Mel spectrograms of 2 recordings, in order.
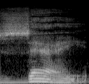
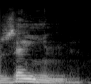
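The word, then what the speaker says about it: ز: the next letter is zay or zain zain looks like this and it is equivalent to the english z or zed it's pronounced as as in is it articulates between the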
